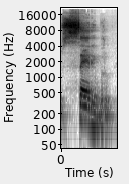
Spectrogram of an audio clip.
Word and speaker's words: cérebro: Por exemplo, cérebro, cérebro. Então, a sílaba tônica é C, porque é no C onde usa-se mais força.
